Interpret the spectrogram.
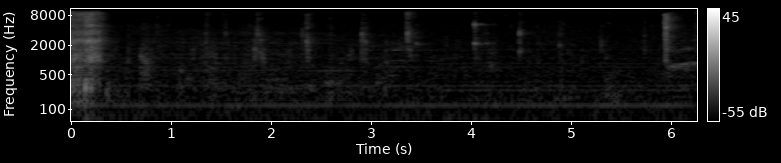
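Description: Quiet chewing of a mouthful of glass noodles: faint, irregular small clicks about every half second. A noodle slurp tails off at the very start.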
